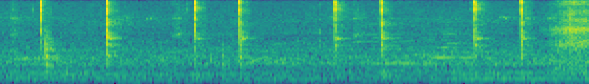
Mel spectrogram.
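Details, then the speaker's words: Dead GE microwave, known-good spare door interlock switch pressed and released: crisp paired clicks, eight over three seconds, in a quiet room; normal switch, unlike the faulty one that stays pushed in, broken inside. "you can hear it. When I release it, it clicks back out."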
